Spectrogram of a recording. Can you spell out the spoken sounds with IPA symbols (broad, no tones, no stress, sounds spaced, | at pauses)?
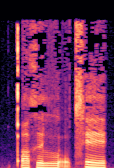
qʼ ɔ x ə lː ɔ̰ t͡sʰ ɛː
